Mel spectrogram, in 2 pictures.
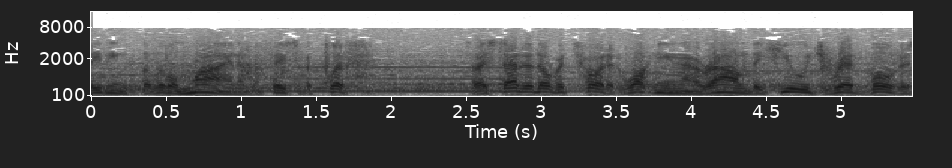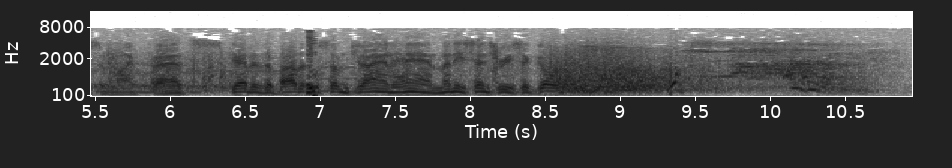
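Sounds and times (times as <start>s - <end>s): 
speech: 0.4s - 10.6s
horse whinnying: 9.1s - 10.8s.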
